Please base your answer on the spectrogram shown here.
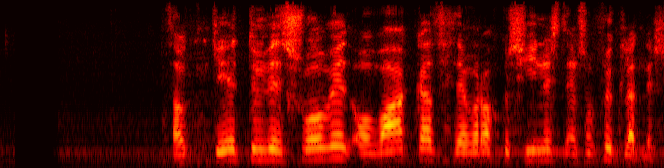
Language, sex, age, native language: Icelandic, male, 40-49, Icelandic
